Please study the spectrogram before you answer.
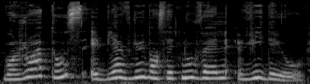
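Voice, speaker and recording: A woman with a high-sitting, darkish voice gives a phonics lesson to young children, slowly and deliberately sounding out words syllable by syllable and praising their answers.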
